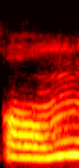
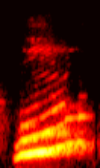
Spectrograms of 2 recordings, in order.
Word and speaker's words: Om: And one of the things they shared with me that the word Om, which is not always pronounced Om like we're used to it, often they say it more like whom, but the word Om means love.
